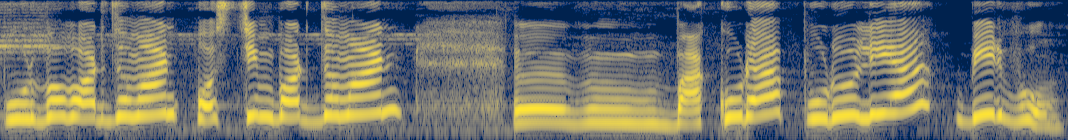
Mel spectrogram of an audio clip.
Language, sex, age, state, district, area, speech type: Bengali, female, 45-60, West Bengal, Paschim Bardhaman, urban, spontaneous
